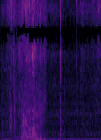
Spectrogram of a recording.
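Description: A nylon tactical backpack being handled and shifted, giving one short rasping scrape that falls in pitch about half a second in, with a few light clicks, over a steady low hum.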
